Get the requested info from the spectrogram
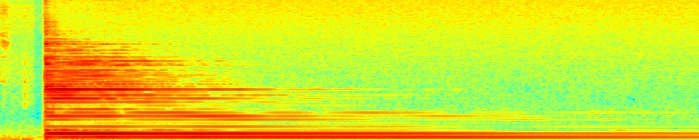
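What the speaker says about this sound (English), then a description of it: "So this is the low E string." A single low guitar string plucked once, ringing out deep and full with rich overtones and slowly fading over several seconds.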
